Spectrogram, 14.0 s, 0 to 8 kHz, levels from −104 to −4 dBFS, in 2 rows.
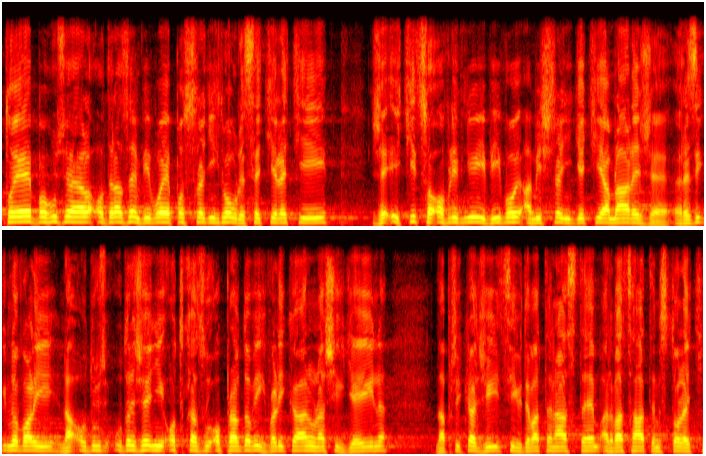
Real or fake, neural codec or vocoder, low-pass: real; none; 7.2 kHz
